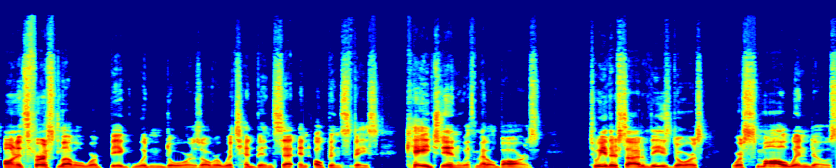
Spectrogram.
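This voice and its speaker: A man reading a historical novel aloud as scripted narration, with deliberate, dramatic phrasing and stressed pauses. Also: low voice, pushed and bright, no room sound. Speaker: audiobook reader.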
